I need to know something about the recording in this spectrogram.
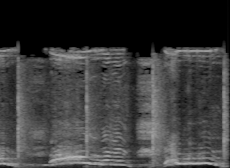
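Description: A man wailing in pain in long, high cries that rise and fall, with sharp slaps of blows landing between the cries.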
